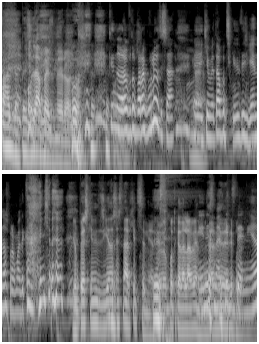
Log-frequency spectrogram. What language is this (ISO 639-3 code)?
ell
